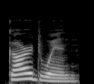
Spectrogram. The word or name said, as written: gardwin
